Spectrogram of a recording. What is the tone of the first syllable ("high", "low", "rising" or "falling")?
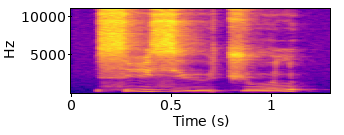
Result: rising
